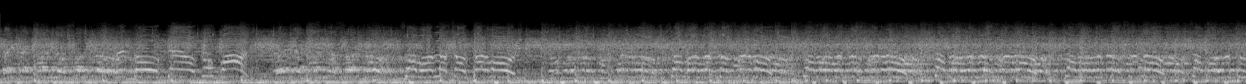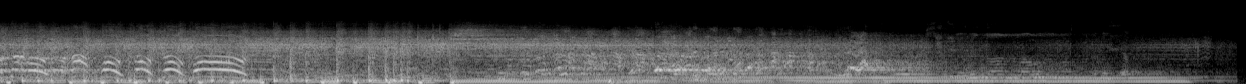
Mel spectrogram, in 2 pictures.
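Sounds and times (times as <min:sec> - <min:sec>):
hardcore punk song with raw shouted vocals: 0:00.0 - 0:21.7
pounding drums: 0:00.0 - 0:21.8
distorted guitars: 0:00.0 - 0:24.9
laughter: 0:02.8 - 0:04.8, 0:17.4 - 0:23.2.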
